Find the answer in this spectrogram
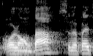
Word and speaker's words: Roland Barthes: Alors, vous êtes ministre de la Culture d'un président de la République qui prononce Roland Barthès au lieu de prononcer Roland Barthes.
